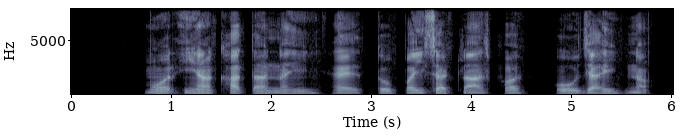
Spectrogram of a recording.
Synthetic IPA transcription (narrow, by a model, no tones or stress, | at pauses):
moːɾɪɦãkʰaːt̪anɐɦĩɦɛt̪opəɪsaʈɾãːspʰəɾ | hod͡ʒaːɦina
